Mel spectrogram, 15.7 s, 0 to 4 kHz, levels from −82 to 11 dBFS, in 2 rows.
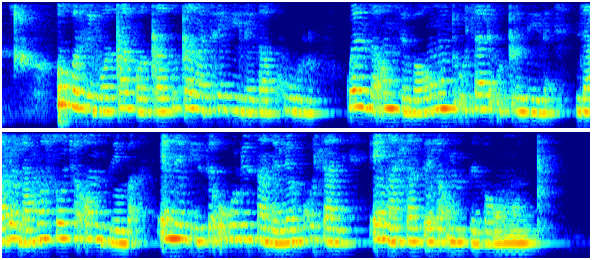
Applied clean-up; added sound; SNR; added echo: none; none; none; reverberation time 0.7 s.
